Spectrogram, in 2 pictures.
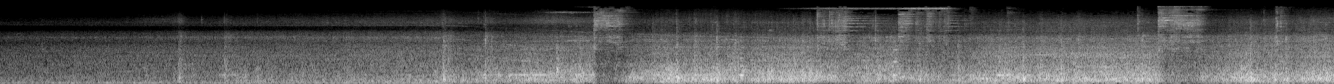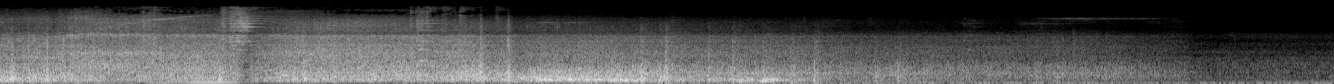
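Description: Two coupled Class 156 Super Sprinter diesel multiple units pulling away under power and running past close by, their underfloor Cummins diesel engines working over the noise of the wheels on the rails. It grows louder over the first few seconds, stays loud while the carriages go past, then fades as the train draws away.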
